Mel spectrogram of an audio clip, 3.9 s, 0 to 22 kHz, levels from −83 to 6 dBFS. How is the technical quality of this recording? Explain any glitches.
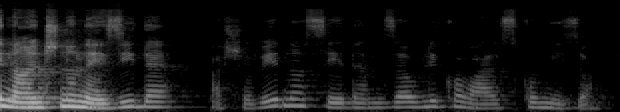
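No glitches in this recording.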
